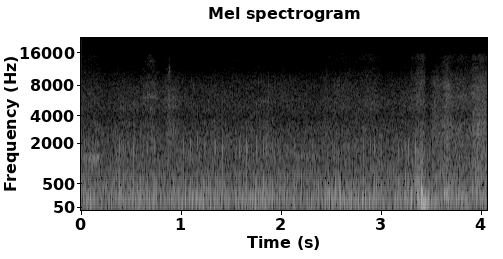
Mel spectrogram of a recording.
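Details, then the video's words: Kitten called Melissa purring sweetly, a continuous low throaty rumble with even pulses, quiet and close, with one short knock near the end. "El gatito con el nombre Melissa dulce ronronea"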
